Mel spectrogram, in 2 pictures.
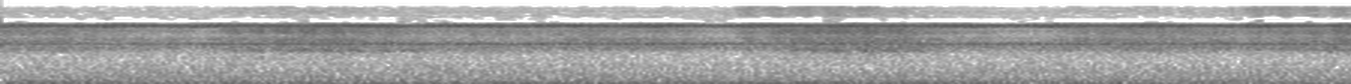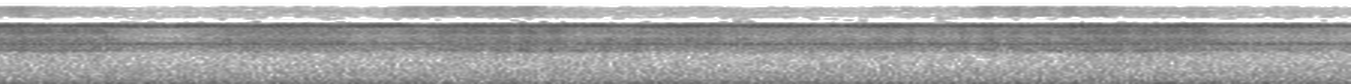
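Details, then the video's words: Crickets at night: a continuous shrill ringing chorus, gently throbbing in waves about once a second, with a second softer band beneath and a quiet low rumble behind. "suara jangkrik malam"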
